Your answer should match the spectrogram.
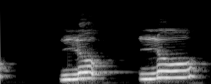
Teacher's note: لام حمزہ پیش لو، اس کے بعد لام پیش لو، لو لو، پہلے والے حمزہ پر ہم جھٹکا دیں گے کیونکہ وہ ساکن ہے۔ اس کے بعد حمزہ لام زیر ال، دوسرے والے حمزہ کو لام ساکن کے ساتھ ملائیں گے، لو لو المکنون۔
